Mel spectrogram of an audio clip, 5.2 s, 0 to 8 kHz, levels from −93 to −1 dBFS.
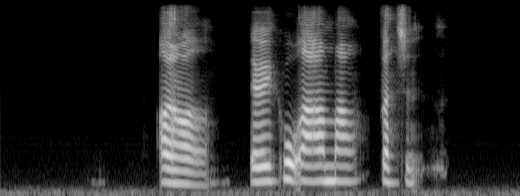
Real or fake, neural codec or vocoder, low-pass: fake; autoencoder, 22.05 kHz, a latent of 192 numbers a frame, VITS, trained on many speakers; 7.2 kHz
